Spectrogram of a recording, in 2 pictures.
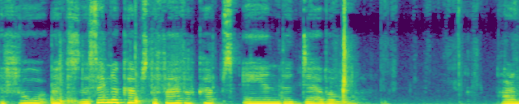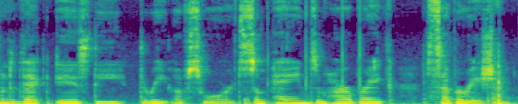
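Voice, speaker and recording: A woman speaks at a fairly slow pace in an ordinary speaking voice, her intonation fairly even. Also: medium pitch for a woman. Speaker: tarot reader. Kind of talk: tarot reading.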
